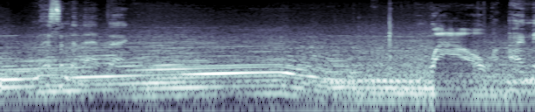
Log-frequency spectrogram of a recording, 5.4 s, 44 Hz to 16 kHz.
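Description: A 2006 Porsche 911 Carrera S Cabriolet engine pulls steadily up through the revs, the pitch rising and then easing off, loud and near, with someone speaking over it.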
